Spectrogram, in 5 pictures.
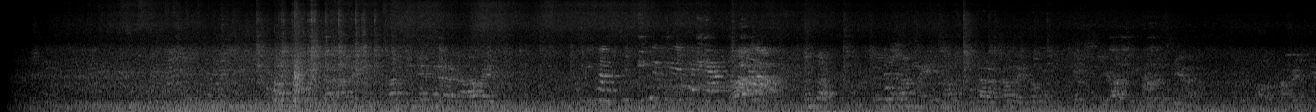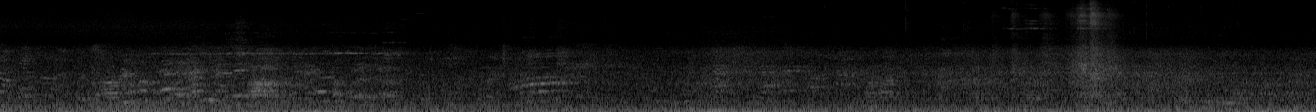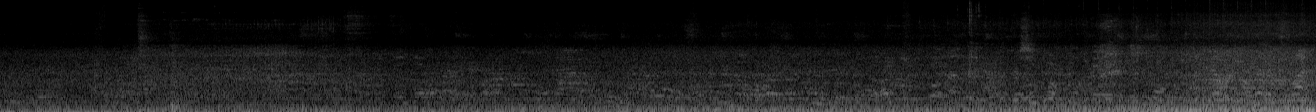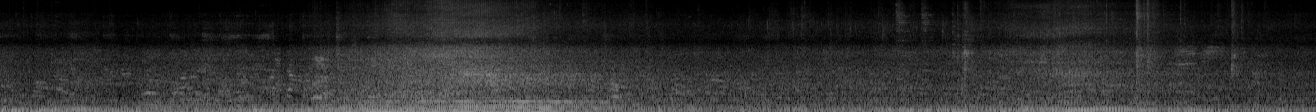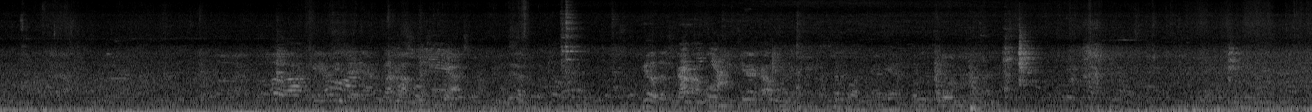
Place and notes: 西安街, East Dist., Hsinchu City - Walk through the market
Walk through the market, Traffic sound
